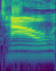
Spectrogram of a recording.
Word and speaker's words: Tau: And you probably, if you've studied languages, know that the Greek alphabet came from the Phoenician, and they have a letter called Tau. That's how we pronounce it in English anyway, although probably in Greeks we'd pronounce it more like the Hebrew Tav.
